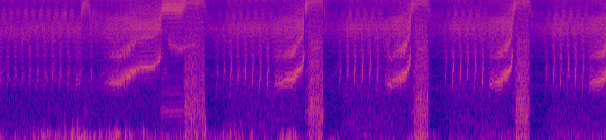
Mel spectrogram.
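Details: Walker's cicada singing loudly and continuously: a dense, harsh buzzing broken every second or so by a sharp rising sweep and brief dip, giving a pulsing, repeated phrase throughout.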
